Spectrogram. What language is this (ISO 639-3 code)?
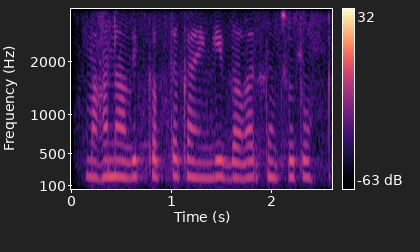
hin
